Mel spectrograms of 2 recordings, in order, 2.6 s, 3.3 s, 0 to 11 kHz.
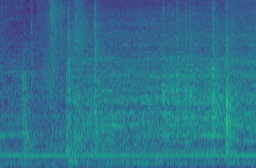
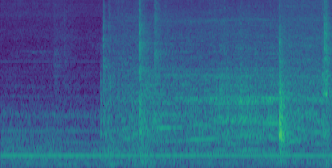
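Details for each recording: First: Yamaha 5-disc CD changer, tray opened during playback: even motor hum with a few light mechanical clicks as the tray travels out smoothly; the loading mechanism sounds healthy. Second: Yamaha 5-disc CD changer: a steady low motor hum with light clicks runs about 10 seconds, but the tray won't open. A slipping, stuck loading belt is suspected; tray motor runs without loading the tray.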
